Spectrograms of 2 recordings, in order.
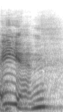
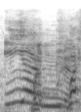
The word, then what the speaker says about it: Ian: their own like CRA they call Ian like someone called Ian they call I like no it's two syllables Ian say two syllables I no so that's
